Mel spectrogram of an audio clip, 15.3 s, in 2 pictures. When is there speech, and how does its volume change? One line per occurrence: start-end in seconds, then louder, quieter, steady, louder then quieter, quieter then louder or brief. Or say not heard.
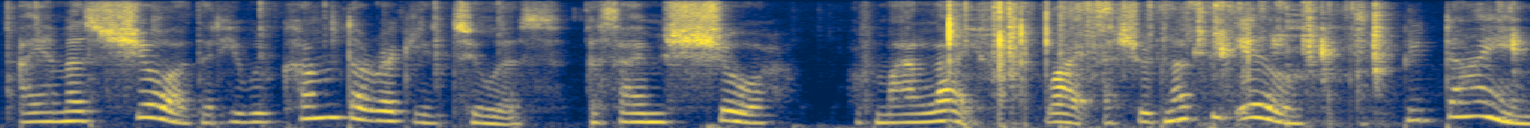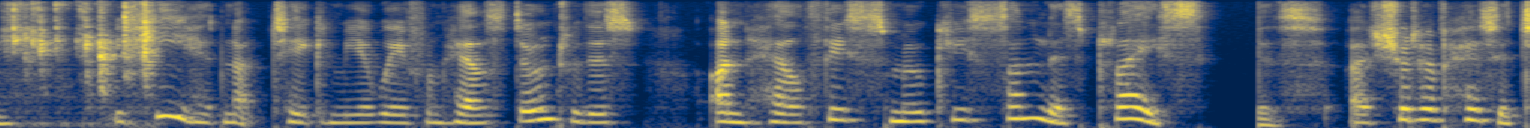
0.1-15.2 steady.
